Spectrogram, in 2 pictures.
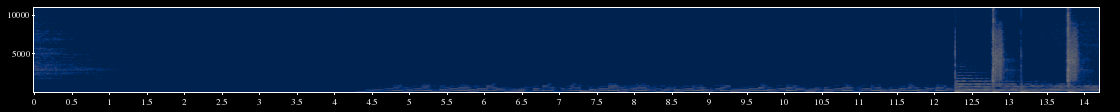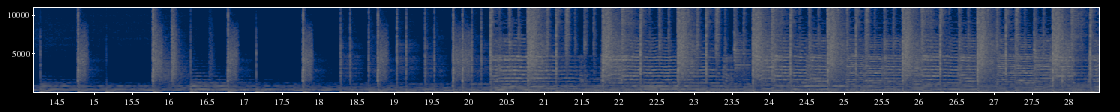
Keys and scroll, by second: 0.0-0.6 typing, 5.4 a, 5.9 d, 7.5-10.3 typing, 11.4-15.2 typing, 18.6 e, 18.6 a, 20.3 d, 23.8 d, 24.1 s, 24.2 q, 24.8 w, 28.2-28.4 typing.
